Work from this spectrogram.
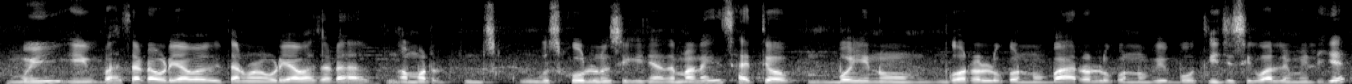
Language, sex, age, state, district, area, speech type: Odia, male, 18-30, Odisha, Balangir, urban, spontaneous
